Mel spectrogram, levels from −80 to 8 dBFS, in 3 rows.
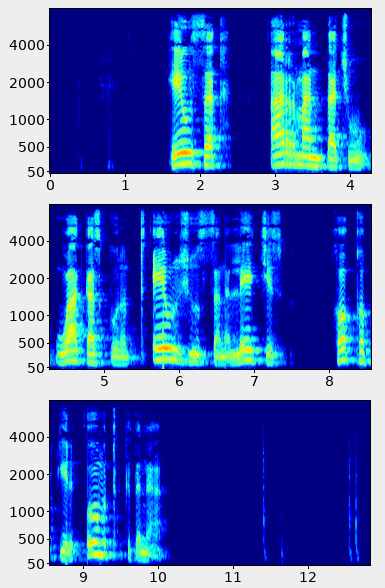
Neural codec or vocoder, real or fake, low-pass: none; real; 7.2 kHz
